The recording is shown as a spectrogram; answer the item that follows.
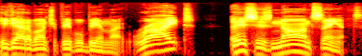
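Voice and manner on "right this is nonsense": thick, slow, heavy southern drawl. Retelling how commenters reacted to a post, in a deeper southern accent. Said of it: "I put him in a deeper southern accent".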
